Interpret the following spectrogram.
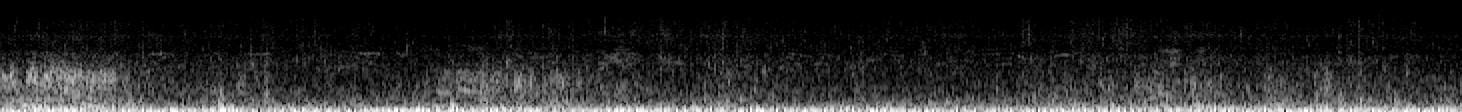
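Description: Steady wind rumbling on the microphone over water washing against a small boat's hull at sea.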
